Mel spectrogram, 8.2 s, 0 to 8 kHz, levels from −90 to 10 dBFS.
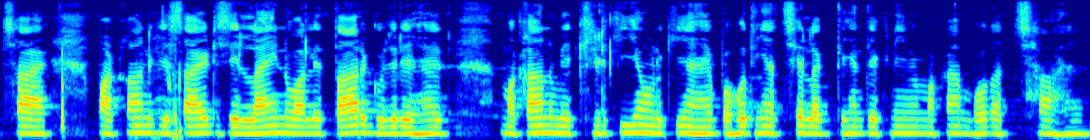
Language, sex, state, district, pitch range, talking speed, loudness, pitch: Hindi, male, Bihar, Kishanganj, 145-155 Hz, 200 wpm, -25 LUFS, 150 Hz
